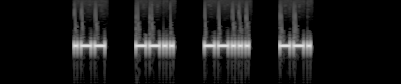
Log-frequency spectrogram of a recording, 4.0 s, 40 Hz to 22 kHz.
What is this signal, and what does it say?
Morse code, heard as a keyed tone, about 36 wpm, spaced as for 20 wpm, 700 Hz. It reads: WZ7G
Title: USA Call Signs - 4 Characters - 3x Character Spacing - 35wpm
